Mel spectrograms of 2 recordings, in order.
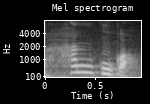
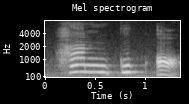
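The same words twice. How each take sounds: First: "Hàn Quốc o" with k carried onto "o", as han-gu-geo; linked reading. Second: "Hàn Quốc o" very slow and higher, gap before "o"; separate syllables. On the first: Teacher showing students how "Hàn Quốc o" links, k moved over. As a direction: join "Quốc o" without a gap. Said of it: "khi đọc nối lên chúng ta sẽ phải đọc là". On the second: Teacher reading "Hàn Quốc o" as written, separate syllables. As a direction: close "Quốc" on k, then a lone "o". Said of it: "khi đọc nối lên". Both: Shown as a demonstration.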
